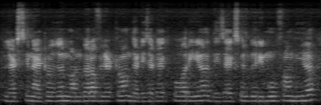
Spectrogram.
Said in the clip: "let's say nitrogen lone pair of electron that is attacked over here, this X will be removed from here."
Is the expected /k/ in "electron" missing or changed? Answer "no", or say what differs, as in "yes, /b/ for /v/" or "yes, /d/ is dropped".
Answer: yes, /k/ is dropped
